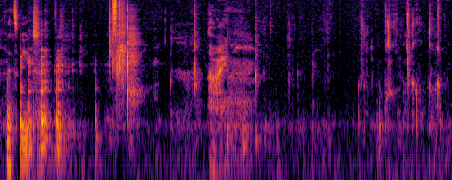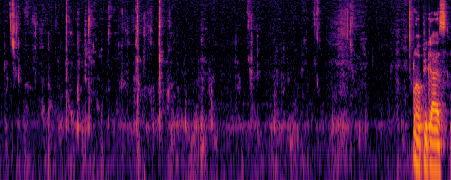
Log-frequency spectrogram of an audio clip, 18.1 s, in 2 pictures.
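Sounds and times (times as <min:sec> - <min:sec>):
person chewing crunchy food: 0:05.0 - 0:17.3
wet mouth sounds: 0:05.1 - 0:16.5.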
